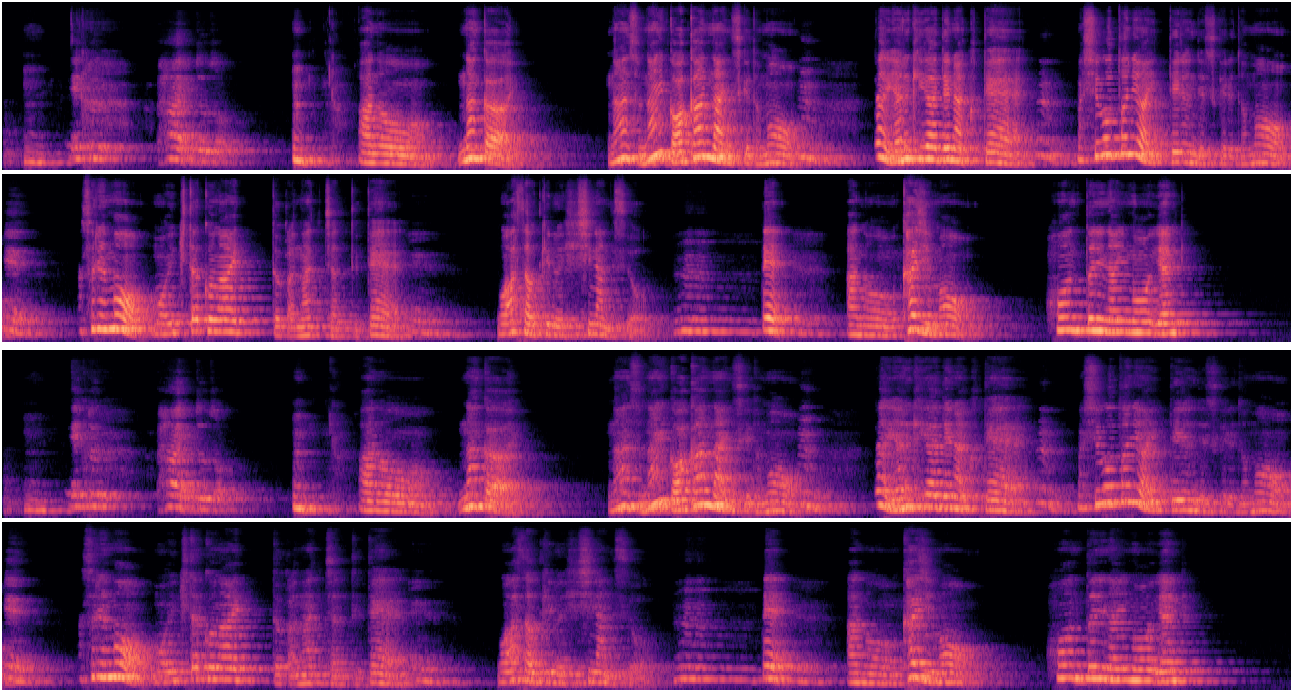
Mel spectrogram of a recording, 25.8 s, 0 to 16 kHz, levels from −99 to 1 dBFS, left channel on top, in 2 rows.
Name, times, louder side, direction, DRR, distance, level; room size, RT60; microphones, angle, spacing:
voice 1, 0.6-1.1 1.5-2.2 7.9-8.2 10.3-10.6 12.9-13.2 16.9-17.3 19.6-21.1 23.6-23.7, equal, 10° right, -5 dB, 0.7 m, -35 dB
voice 2, 3.6-4.3 4.6-5.2 6.1-8.0 8.7-10.2 10.7-12.8 13.7-15.3 15.6-16.9 17.8-19.3 20.5-20.7 21.3-22.6 23.4-24.7, left 2 dB, 45° left, 6 dB, 0.4 m, -25 dB
4.5 x 2.2 x 2.6 m, 0.89 s
head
